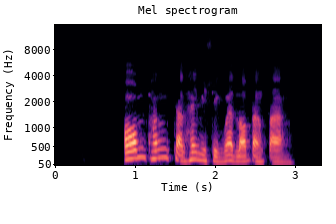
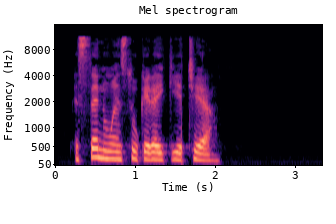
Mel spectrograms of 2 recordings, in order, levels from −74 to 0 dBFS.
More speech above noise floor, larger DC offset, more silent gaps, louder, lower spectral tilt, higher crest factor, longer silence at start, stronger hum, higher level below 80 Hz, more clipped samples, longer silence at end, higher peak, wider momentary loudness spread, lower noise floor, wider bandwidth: first, 57 dB vs 51 dB; neither; neither; second, -21 LUFS vs -18 LUFS; first, -10 dB/octave vs -4.5 dB/octave; about the same, 18 dB vs 16 dB; first, 0.85 s vs 0.25 s; second, none vs 50 Hz at -45 dBFS; about the same, -56 dBFS vs -60 dBFS; neither; second, 0.4 s vs 1.3 s; about the same, -4 dBFS vs -4 dBFS; first, 8 LU vs 5 LU; first, -77 dBFS vs -69 dBFS; second, 5.4 kHz vs 11.5 kHz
